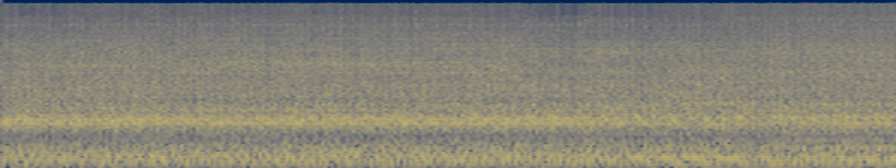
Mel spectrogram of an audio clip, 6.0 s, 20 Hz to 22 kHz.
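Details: John Deere 245G excavator diesel, cold, after repairing over-fuelling number 3 injector: loud steady idle with even rumble, no fuel knock, functions pulled; black smoke cleared, normal running.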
